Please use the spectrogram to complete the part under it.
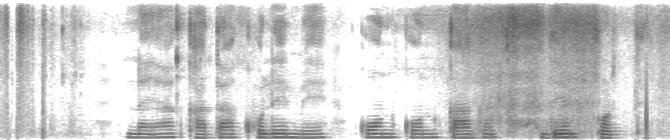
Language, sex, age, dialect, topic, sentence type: Magahi, female, 25-30, Northeastern/Surjapuri, banking, question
